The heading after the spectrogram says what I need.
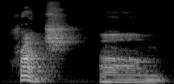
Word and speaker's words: crunch: Crunch. Crunch start with two consonants, k and r. Crunch. Crunch, crunch. So K, R, use a flip R, not just regular R.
